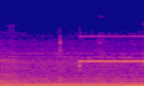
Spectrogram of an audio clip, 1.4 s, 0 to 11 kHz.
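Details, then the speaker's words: 1967 Ford Galaxie stored 35 years, multimeter continuity test on corroded ignition points: steady high beep even with points open, so old points are grounding out; new points to be tested. "so checking continuity on this points it beeps like that but when you open this up"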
